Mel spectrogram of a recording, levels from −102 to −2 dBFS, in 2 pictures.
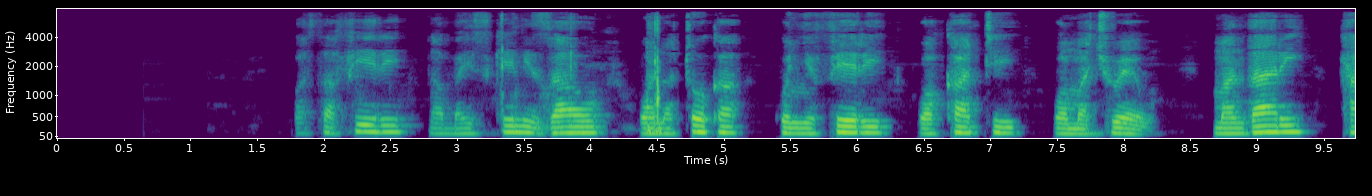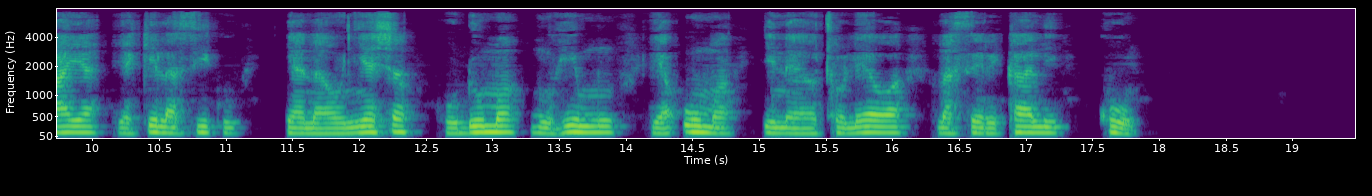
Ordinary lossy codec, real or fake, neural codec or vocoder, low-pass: AAC, 32 kbps; real; none; 7.2 kHz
